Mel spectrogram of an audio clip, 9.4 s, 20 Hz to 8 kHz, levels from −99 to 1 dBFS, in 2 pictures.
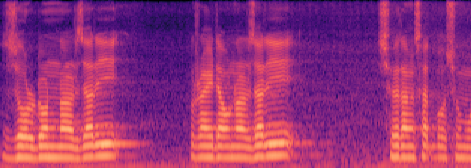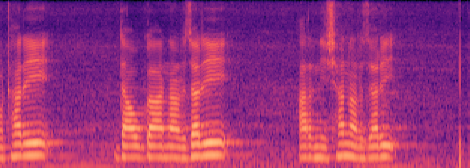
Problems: none marked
